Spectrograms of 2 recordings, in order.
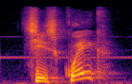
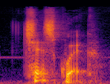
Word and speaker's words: Cheesequake: Yo hubiera dicho chisquake, como parece a cheesecake, como tarta. Chisacuake, chisquake. ¿Cómo pensáis que se dice? Os dejo un poquito de tiempo, va. ¿Alguien ha dado el pulsador? Sí, a ver, ¿cómo se dice? ¿Cheesequake? ¿Chacquake? ¡No! Se dice chesquake.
